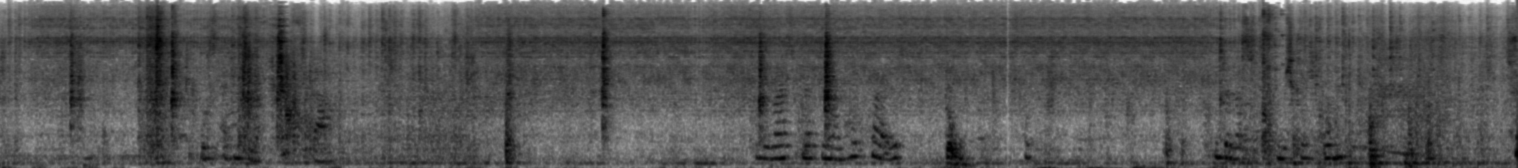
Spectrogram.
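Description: Hand tools and metal bicycle parts clinking and clicking as a bicycle is worked on by hand: irregular sharp metallic taps every second or so, with a few low murmured words in between.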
